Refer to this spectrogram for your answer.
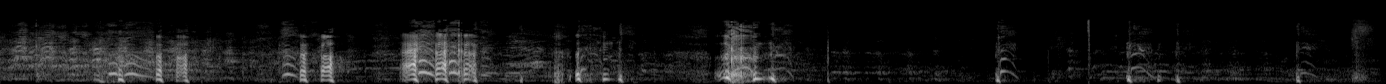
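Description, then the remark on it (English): Fairly loud fits of coughing that blur into snickering laughter, coming in several irregular bursts with quieter breathy vocal sounds and pauses between them. “I'm sorry, I'm not laughing, I'm coughing.”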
